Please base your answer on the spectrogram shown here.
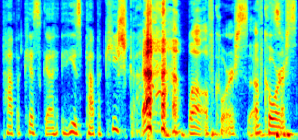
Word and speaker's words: Kiszka: Is it Kiska? Kishka. Kiska is just the regular American pronunciation. Okay. Um, Kishka is You'll heard Polish people say Kishka. Kishka. What do you prefer? It's just Kishka to me.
